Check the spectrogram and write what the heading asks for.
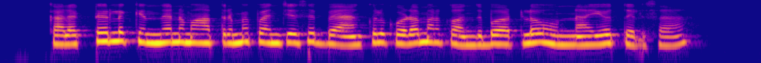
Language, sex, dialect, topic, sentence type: Telugu, female, Utterandhra, banking, statement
